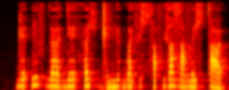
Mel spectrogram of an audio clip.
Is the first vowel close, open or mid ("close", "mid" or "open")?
mid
